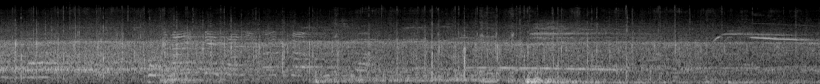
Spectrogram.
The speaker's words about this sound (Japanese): 拍手を。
